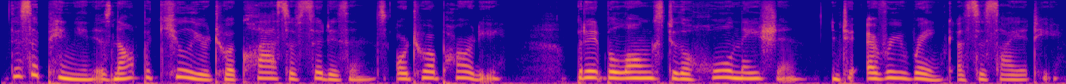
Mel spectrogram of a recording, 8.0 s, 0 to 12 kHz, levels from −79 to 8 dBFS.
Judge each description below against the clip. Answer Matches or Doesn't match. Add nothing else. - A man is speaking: Doesn't match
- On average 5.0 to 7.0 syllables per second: Matches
